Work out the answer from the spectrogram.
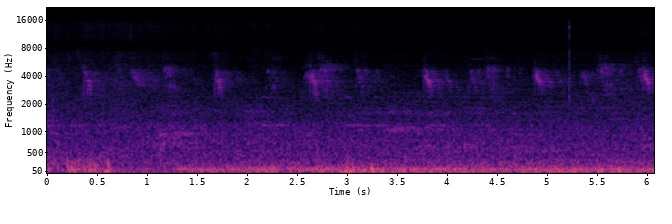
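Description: Small songbirds chirping repeatedly in short, high chirps, a few each second, over a steady low outdoor rumble.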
